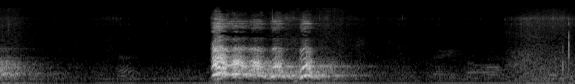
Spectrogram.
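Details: Chained in the snow without shelter on a March 2014 night, a dog barks after hours of calling. There is one dense burst of several quick, harsh barks in the middle, with faint background noise before and after it.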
